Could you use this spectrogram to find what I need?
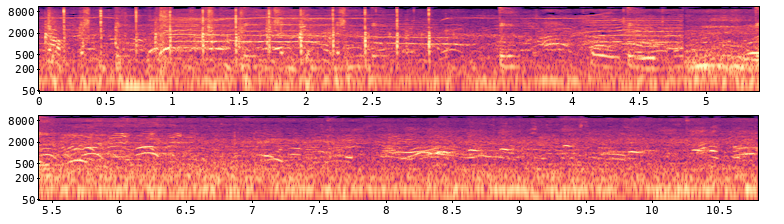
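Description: Young men shout to each other across a football pitch.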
